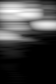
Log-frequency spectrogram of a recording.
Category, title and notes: Instrument samples > Percussion
This snap synthed with phaseplant granular, and used samples from bandlab's ''FO-REAL-BEATZ-TRENCH-BEATS'' sample pack. Processed with multiple ''Khs phaser'', and Vocodex, ZL EQ, Fruity Limiter. Enjoy your ''water'' music day!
